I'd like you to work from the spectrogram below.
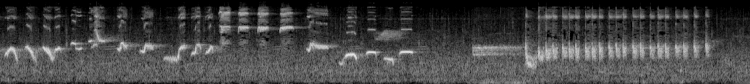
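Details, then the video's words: White-rumped shama morning song with bouncy whistled slurs and high ringing notes, a short steady tone, then a rapid buzzy trill held for a couple of seconds. "suara merdu murai batu di pagi hari"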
